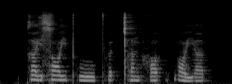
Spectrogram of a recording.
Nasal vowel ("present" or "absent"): absent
